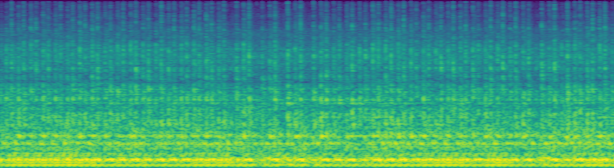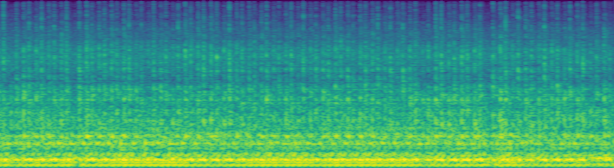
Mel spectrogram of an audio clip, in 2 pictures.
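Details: Harley-Davidson Deuce project bike just brought back to life, plugs and fuel in after brief oil-priming runs: deep, steady idle rumble with an even beat and no knocks, ticks or rattles; normal idle.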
